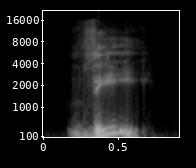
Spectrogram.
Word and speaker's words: ye: But it's actually pronounced thee. – Huh. – In medieval English, people used a Y to abbreviate TH.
